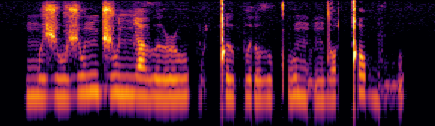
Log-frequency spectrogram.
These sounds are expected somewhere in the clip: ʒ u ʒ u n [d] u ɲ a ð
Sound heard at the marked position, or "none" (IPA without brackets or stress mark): d͡ʒ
